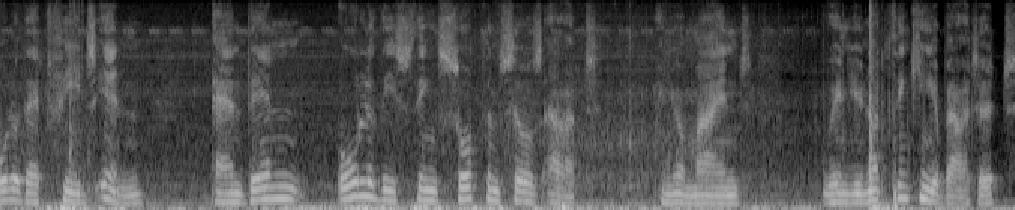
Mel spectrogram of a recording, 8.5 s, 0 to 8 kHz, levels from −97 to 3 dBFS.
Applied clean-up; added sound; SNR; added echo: none; Sliding door; 3 dB; none.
